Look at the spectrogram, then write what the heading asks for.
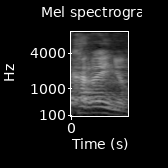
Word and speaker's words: Carreño: Quien pueda pronunciar mi apellido Carreño, que está cabrón aquí en Alemania. Nadie me puede decir Carreño. Herr Carreño. No, vamos a dejarlo en Carreño. Está difícil porque es doble R.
